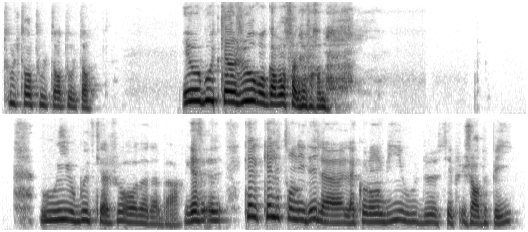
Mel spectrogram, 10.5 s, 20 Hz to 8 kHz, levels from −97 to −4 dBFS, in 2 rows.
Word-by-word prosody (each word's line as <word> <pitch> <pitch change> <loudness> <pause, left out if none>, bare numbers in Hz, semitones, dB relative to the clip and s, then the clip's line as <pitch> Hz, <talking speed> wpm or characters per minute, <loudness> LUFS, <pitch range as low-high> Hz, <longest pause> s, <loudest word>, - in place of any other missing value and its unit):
Tout 225 - -9
le 210 - -6
temps, 210 -1 -1
tout 200 -2 -10
le 180 - -7
temps, 165 -2 -4
tout 160 - -8
le 145 - -11
temps. 135 0 -8 0.8
Et 255 - +6
au 275 0 +8
bout 280 +1 +7
de 280 - -6
15 250 -3 +7
jours, 270 0 +7
on 220 - +5
commence 205 0 +5
à - - +7
en - - +3
avoir 160 -2 +1
marre. 150 - -6 2.1
Oui, 205 +1 -1
au - - -1
bout 195 +2 -2
de 185 - -9
15 150 -7 -4
jours, 190 +1 -5
on 160 - -2
en 140 - -7
a 130 - -9
marre. 115 +1 -14
Il 175 - -2
y - - +6
a 200 - +3
c 205 - -4
heu. 195 0 -3 0.2
Quelle 280 -2 -1
quelle 280 -1 +1
est 255 - -9
ton 235 -4 -3
idée 210 +2 -2
de - - -4
la 155 -2 -2
la 150 0 -5
Colombie 170 +4 -5
ou 170 -2 -8
de 155 0 -8
ces 150 +1 -10
pu - - -14
genres 145 -3 -4
de 150 - -10
pays? 145 +5 -8
190 Hz, 300 wpm, -17 LUFS, 155-215 Hz, 2.1 s, au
